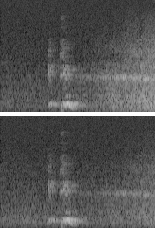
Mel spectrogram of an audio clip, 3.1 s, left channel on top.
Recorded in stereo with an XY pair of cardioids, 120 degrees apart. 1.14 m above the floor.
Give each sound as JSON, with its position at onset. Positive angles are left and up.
{"t": 0.9, "sound": "throat clearing", "azimuth_deg": 10, "distance_m": 2.5}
